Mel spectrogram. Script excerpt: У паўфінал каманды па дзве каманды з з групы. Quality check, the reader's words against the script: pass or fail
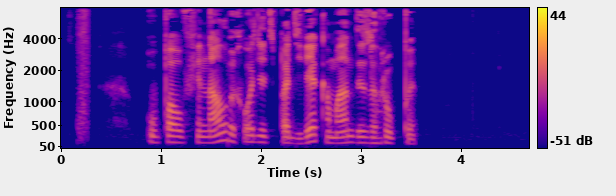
fail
